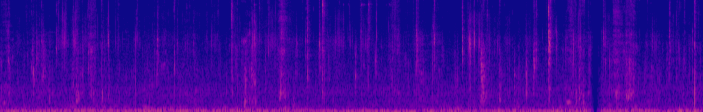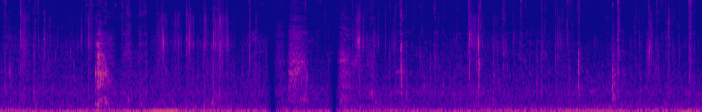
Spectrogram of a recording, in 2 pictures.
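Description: Close-up chewing and biting of chicken pieces in a wet curry gravy: many small smacking, squelching and clicking mouth noises, with meat torn off the bone by hand. A steady low hum runs underneath, and the sound cuts out briefly three times, once about twelve seconds in and twice around twenty seconds.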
